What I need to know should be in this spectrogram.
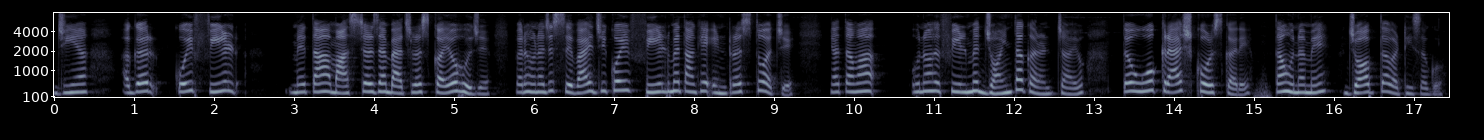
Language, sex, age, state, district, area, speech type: Sindhi, female, 18-30, Gujarat, Surat, urban, spontaneous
